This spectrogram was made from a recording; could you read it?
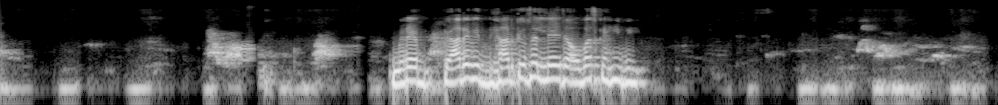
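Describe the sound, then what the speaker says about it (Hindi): A dog barks in short bursts, twice early on and again near the end, between stretches of someone speaking close to the microphone. "वो हर टाइम जब ही भौंकेगा जब मैं वीडियो बनाऊंगा"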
